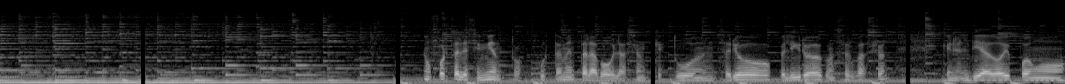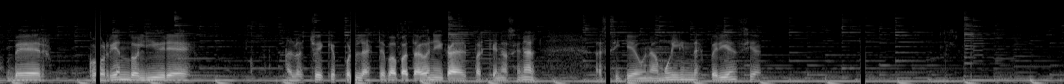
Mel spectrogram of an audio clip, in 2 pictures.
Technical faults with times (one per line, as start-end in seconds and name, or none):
1.41-1.46 gap between chunks
3.96-4.01 gap between chunks
6.51-6.56 gap between chunks
9.06-9.11 gap between chunks
11.61-11.66 gap between chunks
14.16-14.21 gap between chunks
16.71-16.76 gap between chunks
19.26-19.31 gap between chunks
19.59-20.62 CD scratch ticks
